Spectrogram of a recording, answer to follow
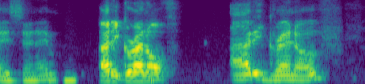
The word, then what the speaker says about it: Granov: Adi Granov.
